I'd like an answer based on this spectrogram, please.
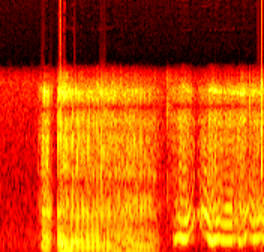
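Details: Canadian Sphynx cat, fast asleep, snoring loudly: a long, harsh, rumbling rasp with a buzzy tone, a brief pause, then a wavering, wobbling snore continuing to the end.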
